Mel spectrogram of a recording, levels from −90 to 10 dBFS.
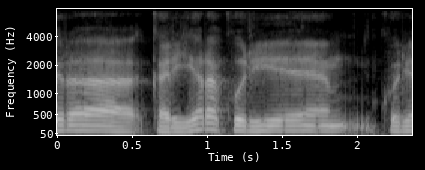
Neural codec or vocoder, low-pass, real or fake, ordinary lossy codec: vocoder, 22.05 kHz, 80 mel bands, WaveNeXt; 7.2 kHz; fake; AAC, 48 kbps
